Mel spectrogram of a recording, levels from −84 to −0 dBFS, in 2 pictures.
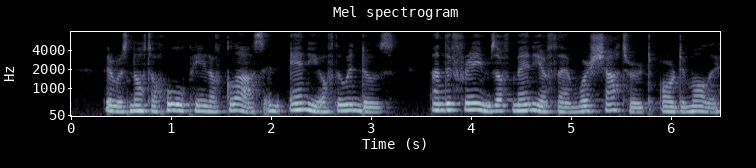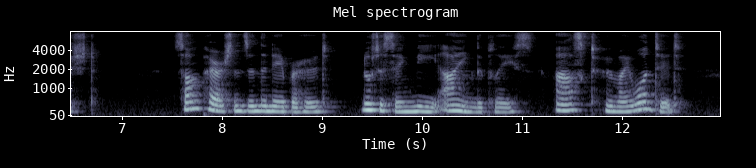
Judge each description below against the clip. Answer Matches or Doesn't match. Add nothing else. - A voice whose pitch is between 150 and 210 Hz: Matches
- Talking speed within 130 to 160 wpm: Doesn't match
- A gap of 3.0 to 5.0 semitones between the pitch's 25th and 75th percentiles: Matches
